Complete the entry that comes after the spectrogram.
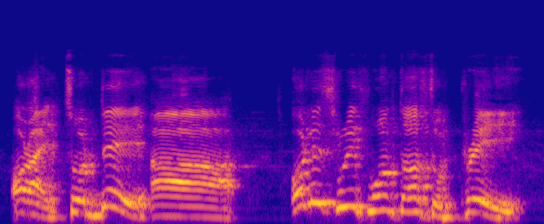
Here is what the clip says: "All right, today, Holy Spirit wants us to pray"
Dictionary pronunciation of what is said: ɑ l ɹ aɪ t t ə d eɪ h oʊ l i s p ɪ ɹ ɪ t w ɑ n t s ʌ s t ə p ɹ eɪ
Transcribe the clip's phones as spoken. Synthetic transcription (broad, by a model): ɑ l ɹ aɪ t t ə d eɪ h oʊ l i s p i ɹ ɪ t w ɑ n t ɔ s t ə p ɹ eɪ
